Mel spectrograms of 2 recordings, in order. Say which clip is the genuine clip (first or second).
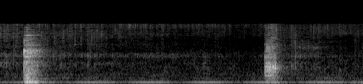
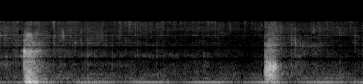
first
